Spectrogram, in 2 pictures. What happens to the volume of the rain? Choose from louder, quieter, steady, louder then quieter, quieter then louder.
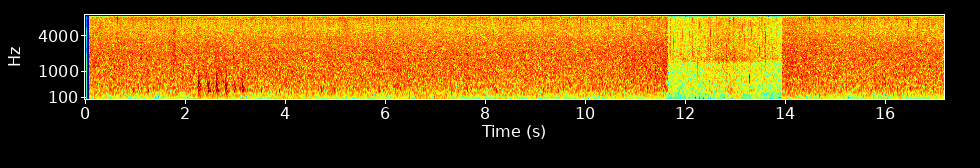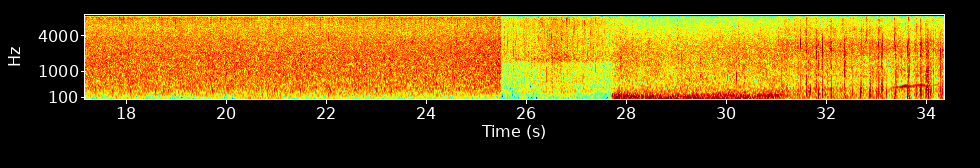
steady.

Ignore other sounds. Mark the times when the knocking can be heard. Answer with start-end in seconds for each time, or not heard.
1.6-3.2.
